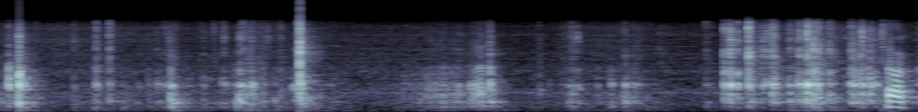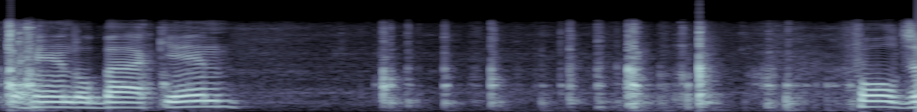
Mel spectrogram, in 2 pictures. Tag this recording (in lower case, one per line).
speech
inside a small room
